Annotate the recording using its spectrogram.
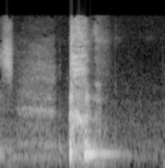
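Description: A single sharp cough about a second in.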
